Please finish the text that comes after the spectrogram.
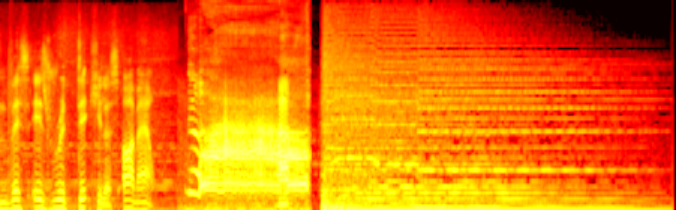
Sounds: music, speech

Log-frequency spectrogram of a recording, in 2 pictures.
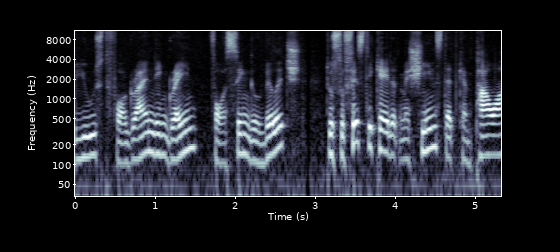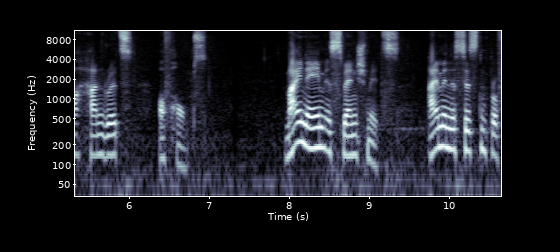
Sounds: speech

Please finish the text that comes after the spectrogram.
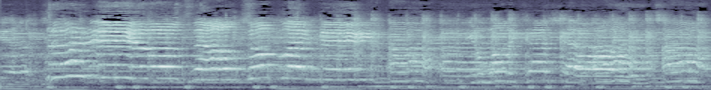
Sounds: music, female singing

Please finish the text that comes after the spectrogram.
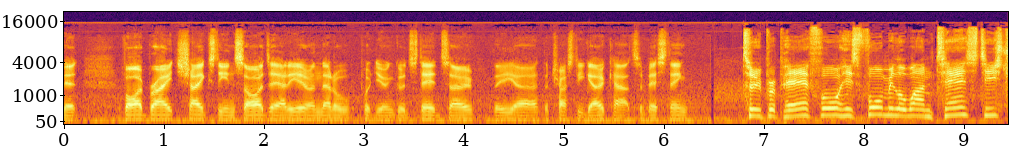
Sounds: speech

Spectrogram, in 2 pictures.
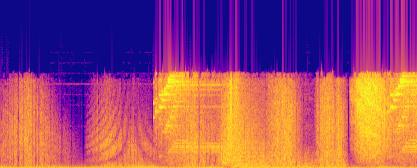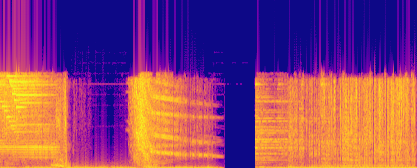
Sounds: music

